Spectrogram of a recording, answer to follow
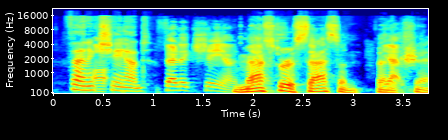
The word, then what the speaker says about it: Fennec Shand: Fennec Shand.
